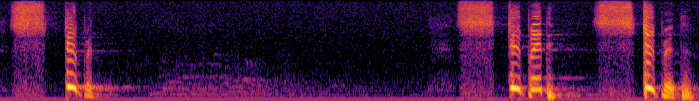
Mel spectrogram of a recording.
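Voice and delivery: high mock yell of stupid; shrill teacher yelling at the boy, mocking; retold yelling. Scene: algebra teacher yelling at the boy in class, high mock yell. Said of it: "yelling stupid".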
